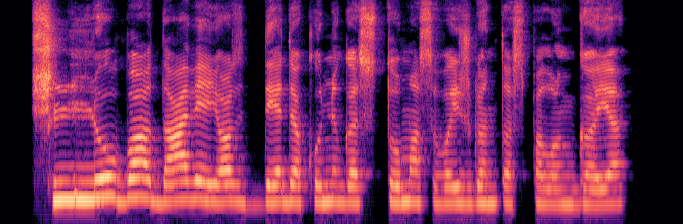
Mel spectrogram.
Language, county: Lithuanian, Vilnius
